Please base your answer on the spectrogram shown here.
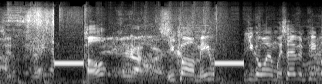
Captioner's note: beep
